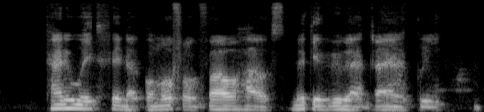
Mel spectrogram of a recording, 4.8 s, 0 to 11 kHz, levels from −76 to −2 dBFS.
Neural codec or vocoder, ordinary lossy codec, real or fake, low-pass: codec, 44.1 kHz, 2.6 kbps, DAC; none; fake; 9.9 kHz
